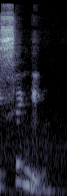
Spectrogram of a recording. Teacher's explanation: in singing the tone went down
